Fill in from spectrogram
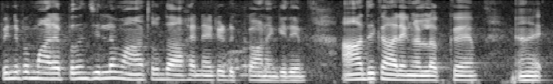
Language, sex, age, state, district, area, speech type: Malayalam, female, 30-45, Kerala, Malappuram, rural, spontaneous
